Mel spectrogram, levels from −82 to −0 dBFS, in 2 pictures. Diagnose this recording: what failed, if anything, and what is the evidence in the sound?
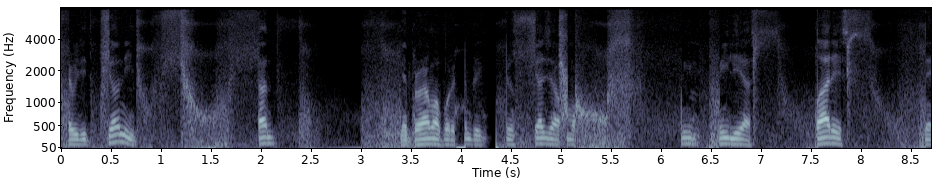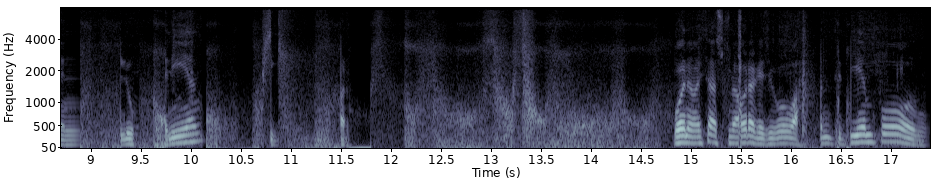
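Sound chopped by the voice detector, at the call-processing stage. From 0.0 to 15.5 s, about 11.2 s of sound drops out into comfort noise, and again from 16.12 to 16.60 s. The likely cause is a sender-side detector toggling transmission, filling the gaps with synthetic background. The G.722 path stops at 8 kHz.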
